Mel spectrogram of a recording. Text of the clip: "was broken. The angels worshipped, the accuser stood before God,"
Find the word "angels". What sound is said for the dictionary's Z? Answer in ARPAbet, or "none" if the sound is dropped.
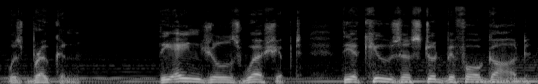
Z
